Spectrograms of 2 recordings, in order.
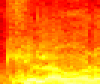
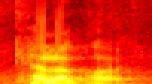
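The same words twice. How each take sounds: First: খেলাঘর with closed "e"; closed first vowel. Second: খেলাঘর with open "ae"; খেলাঘর with "ae" as in "cat"; open first vowel. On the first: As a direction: say খেলাঘর as "khelaghor". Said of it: "হবে না". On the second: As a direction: say খেলাঘর as "khaelaghor". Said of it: "উচ্চারণ হবে". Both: Shown as a demonstration.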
